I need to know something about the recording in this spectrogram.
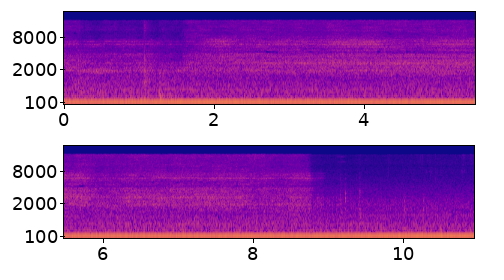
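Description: A loud, steady low hum that does not change, with a hiss that comes in about a second and a half in and stops near the end.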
